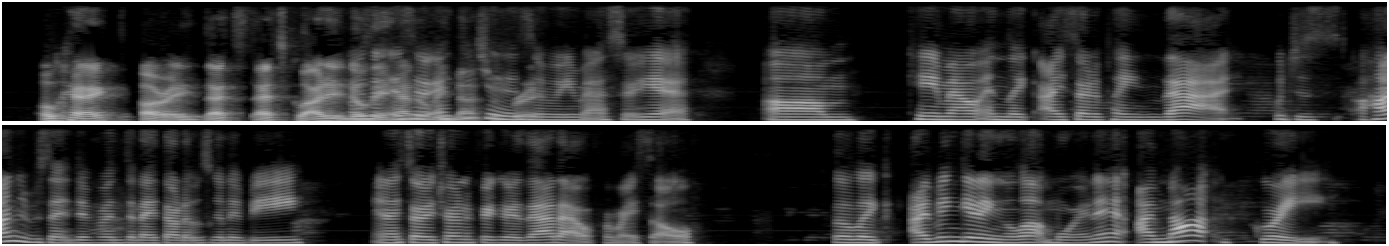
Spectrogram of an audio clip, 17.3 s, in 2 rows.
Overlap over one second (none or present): present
